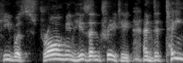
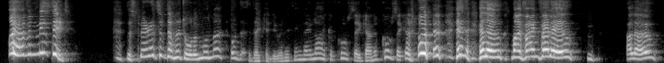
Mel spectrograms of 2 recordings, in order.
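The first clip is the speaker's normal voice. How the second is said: high, rushing, laughing; elated Scrooge; 9 semitones higher, 9 dB louder, faster than usual. Acted. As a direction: tumble out relief.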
